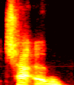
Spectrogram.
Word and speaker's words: Chatham: I grew up in a town called Chatham, except no one pronounces the T, so you call it Chatham.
